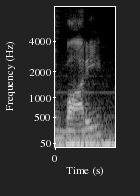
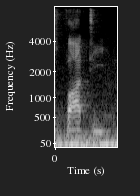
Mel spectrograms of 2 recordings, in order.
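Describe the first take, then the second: First: The t is softened, American style. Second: The t is pronounced clearly. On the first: The speaker calls it wrong. "if I said it like an American" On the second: The speaker calls it right. "his name is Vati"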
